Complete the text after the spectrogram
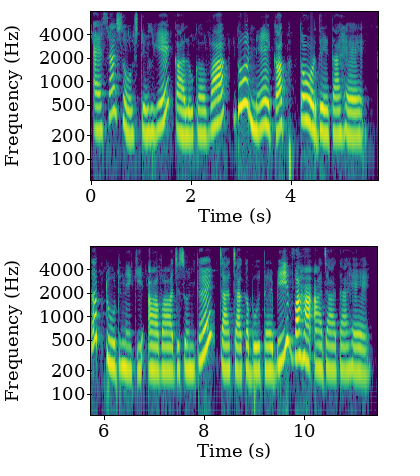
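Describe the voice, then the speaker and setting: A woman's voice: medium pitch, expressive, slow pace, few pauses. A woman narrating a scripted children's cartoon story.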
